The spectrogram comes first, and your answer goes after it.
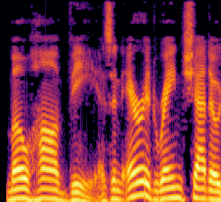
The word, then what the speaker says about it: Mojave: The Mojave Desert pronunciation, mo-HAH-vee, mo-HAH-vee, is an arid rain shadow desert and the driest desert in North America.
